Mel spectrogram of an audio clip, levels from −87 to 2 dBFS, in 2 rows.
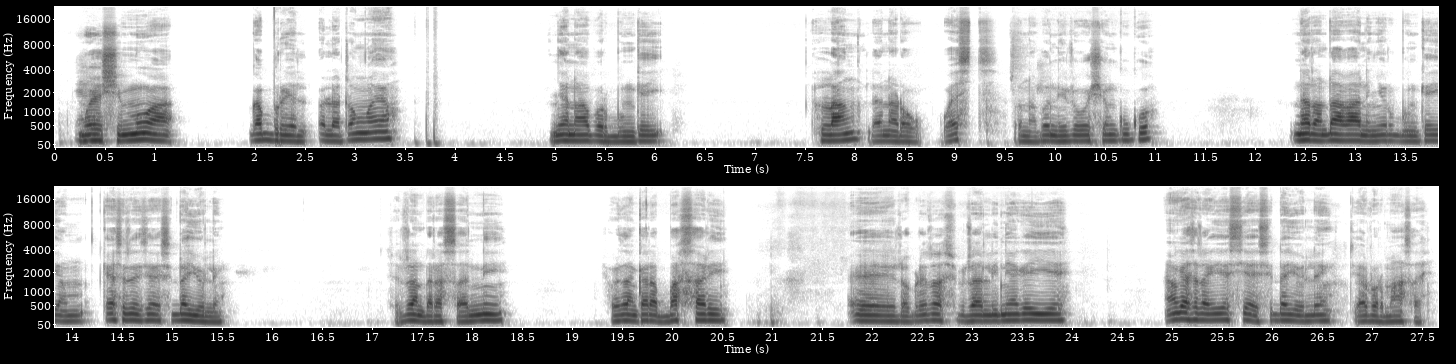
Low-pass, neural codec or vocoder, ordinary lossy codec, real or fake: none; none; none; real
